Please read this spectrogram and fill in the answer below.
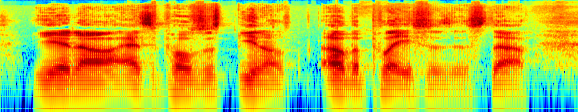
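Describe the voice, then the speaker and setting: With a slight New York accent, a man speaks at a fairly low pitch with fairly even intonation. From New York, Brooklyn. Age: 60s. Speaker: boxing referee. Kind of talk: podcast interview. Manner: halting, many fillers.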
